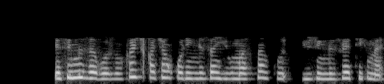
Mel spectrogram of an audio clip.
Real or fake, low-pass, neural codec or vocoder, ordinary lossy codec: fake; 3.6 kHz; vocoder, 22.05 kHz, 80 mel bands, WaveNeXt; MP3, 24 kbps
